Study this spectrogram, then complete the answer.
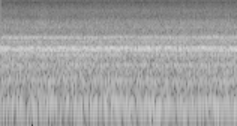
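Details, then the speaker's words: VEVOR diesel heater, first startup once fuel reaches it: a steady blower rush with a faint high whistle over a low combustion rumble, exhaust pipe smoking. The heater has lit and runs normally. "Sounds like it's speeding up, so. Yeah, it's really pumping the shit out of it. Oh, the exhaust pipe's just chooching."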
